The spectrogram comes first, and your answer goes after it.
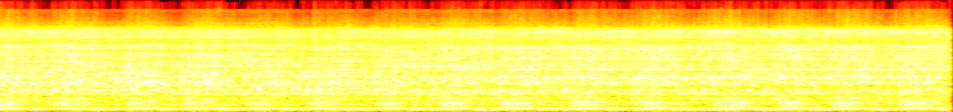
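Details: Hero Splendor Pro after repair of noise from the magneto side, where a broken plate was found: even single-cylinder idle putter, steady and free of rattles; engine sounds healthy.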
